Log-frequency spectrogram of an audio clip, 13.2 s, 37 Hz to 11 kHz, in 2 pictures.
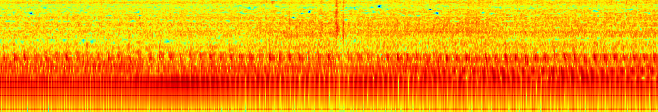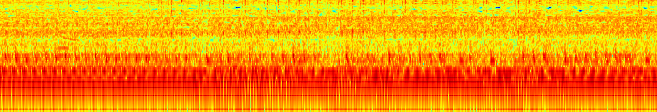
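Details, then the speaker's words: Daihatsu Gran Max idling after swapping coils: the misfire moves from cylinder 4 to cylinder 3, confirming the coil from cylinder 4 is faulty. Uneven, lumpy idle with a stumbling exhaust beat, a misfire from a dead ignition coil. "ketika kami tukar untuk posisi Konya ternyata untuk penyakitnya itu pindah yang tadinya untuk posisi silinder nomor 4 yang bermasalah kemudian ketika kami tukar posisi koilnya untuk yang bermasalah itu pindah ke silinder nomor tiga"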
